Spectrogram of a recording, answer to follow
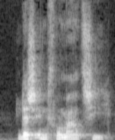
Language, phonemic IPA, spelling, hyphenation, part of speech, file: Dutch, /ˈdɛsɪnfɔrˌmaː(t)si/, desinformatie, des‧in‧for‧ma‧tie, noun, Nl-desinformatie.ogg
- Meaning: disinformation (dissemination of intentionally false information)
